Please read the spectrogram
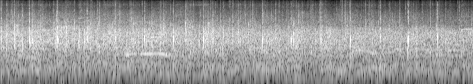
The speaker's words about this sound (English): This is a couple hundred people. Everyone's a part of it, and I'd like you to give yourselves a round of applause for making it happen. This is awesome, man.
